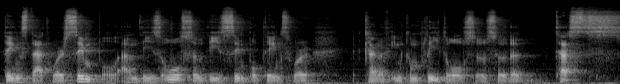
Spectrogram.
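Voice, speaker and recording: Low gravelly man in an echoey room. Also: fairly even intonation, unhurried. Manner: thoughtful, with frequent restarts and fillers. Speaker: guest author. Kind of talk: podcast interview.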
